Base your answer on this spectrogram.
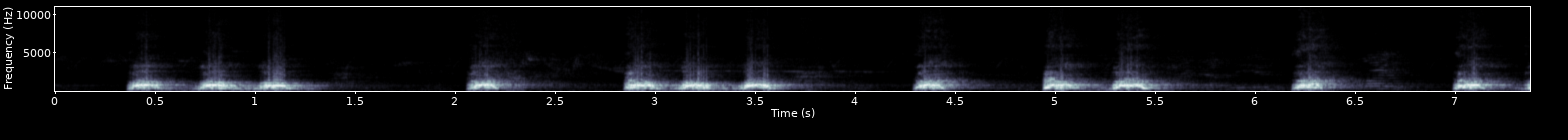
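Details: A Pit Bull dog gives rapid clusters of two or three harsh barks, each volley separated by brief pauses, steady loud delivery throughout.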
